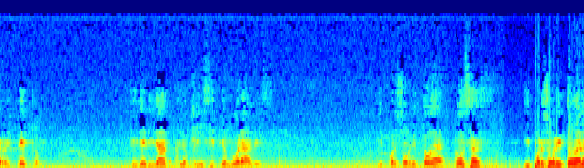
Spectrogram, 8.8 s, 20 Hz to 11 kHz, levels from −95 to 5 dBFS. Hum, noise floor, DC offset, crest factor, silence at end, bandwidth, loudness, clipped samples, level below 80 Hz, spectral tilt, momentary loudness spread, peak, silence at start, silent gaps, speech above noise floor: none; -35 dBFS; under 0.1%; 18 dB; 0 s; 9.6 kHz; -17 LUFS; under 0.1%; -44 dBFS; -9 dB/octave; 23 LU; 0 dBFS; 0 s; none; 20 dB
